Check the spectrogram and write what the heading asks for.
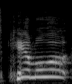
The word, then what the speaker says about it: Kamala: Kamala, ba, ba, ba, ba, Kamala, Whenever I start to say her name, I just get out the hard C sound, and then what follows rhymes with bunt.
